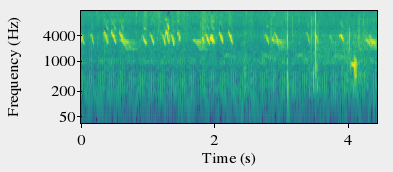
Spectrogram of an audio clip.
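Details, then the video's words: Two-week-old chicks feeding on a strawberry give bursts of high, sliding peeps over a busier background of pecking knocks and scuffling. "Adorable Baby Chicks Eat a Strawberry!"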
